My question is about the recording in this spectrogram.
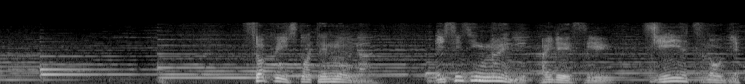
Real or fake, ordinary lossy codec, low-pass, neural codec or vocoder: fake; none; 7.2 kHz; codec, 24 kHz, 0.9 kbps, WavTokenizer, medium music audio release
